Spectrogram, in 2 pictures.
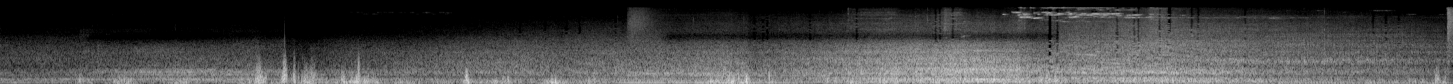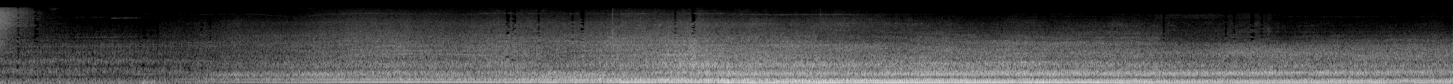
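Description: City transit bus going by and pulling away. A loud rush of engine and road noise peaks about ten seconds in, then a short sharp air-brake hiss about fourteen seconds in, then the bus engine runs steadily under load, its pitch stepping twice as the transmission changes gear.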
